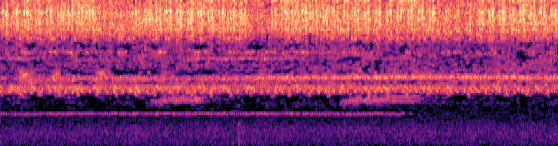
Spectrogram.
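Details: Crickets calling at night in a forest, a dense high shimmering chorus pulsing steadily, with a thin steady tone running through most of the clip.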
